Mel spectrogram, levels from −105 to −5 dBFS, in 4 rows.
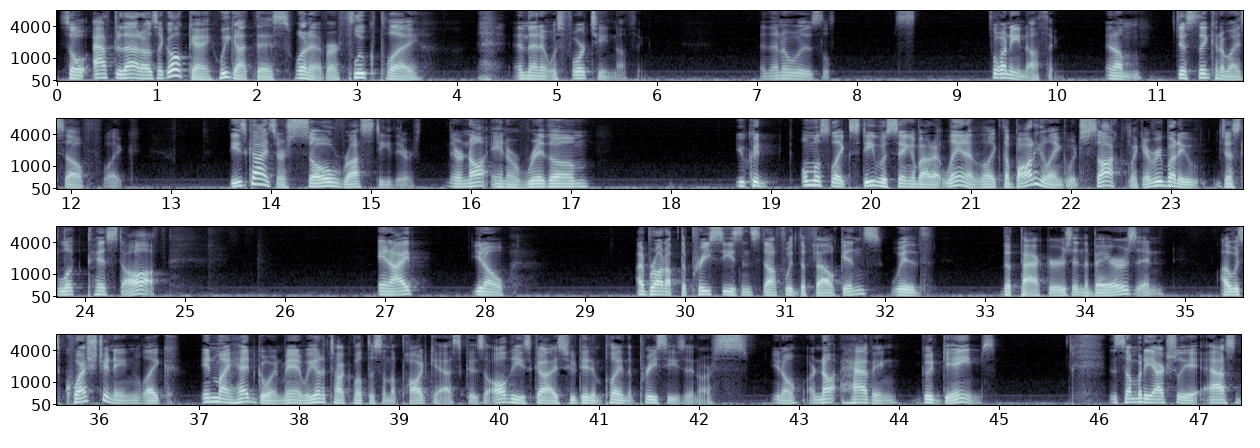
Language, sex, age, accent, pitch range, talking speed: English, male, 20-39, American, 85-130 Hz, 155 wpm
